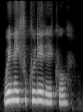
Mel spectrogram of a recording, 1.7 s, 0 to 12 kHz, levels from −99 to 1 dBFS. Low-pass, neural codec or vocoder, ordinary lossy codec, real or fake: none; codec, 24 kHz, 0.9 kbps, DualCodec; none; fake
